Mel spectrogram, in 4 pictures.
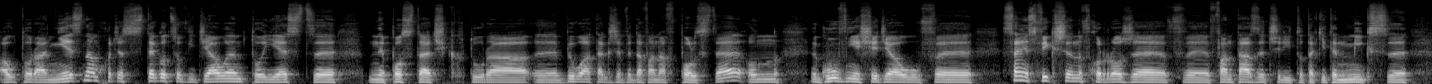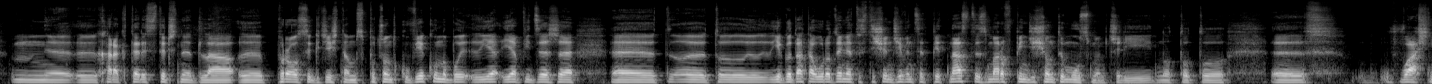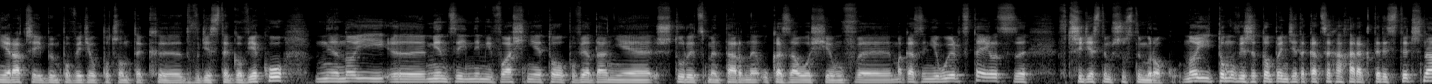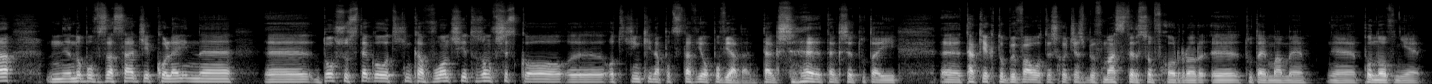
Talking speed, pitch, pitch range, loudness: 135 wpm, 115 Hz, 105-130 Hz, -19 LUFS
